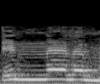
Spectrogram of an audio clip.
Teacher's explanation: إنا، النون لازم تغم، الميم اللي بعدها لازم تغم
